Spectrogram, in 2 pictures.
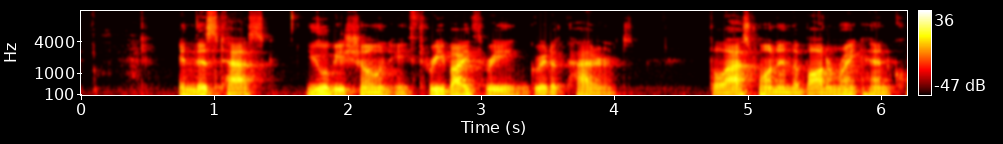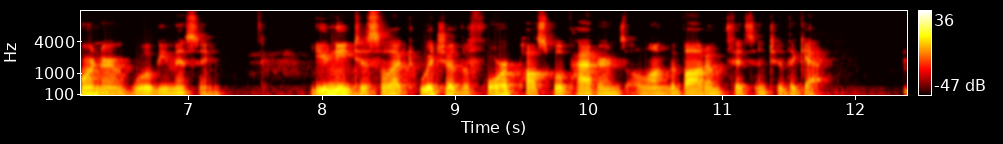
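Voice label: instructions, English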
